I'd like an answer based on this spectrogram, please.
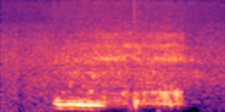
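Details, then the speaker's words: Loud snoring from a pit bull dog sleeping on the floor under the speaker's feet, sounding like an old man snoring. "you hear that dog snoring really loudly. A pit bull is like snoring on the floor underneath my feet. It's kind of funny. Sounds like an old man snoring."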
